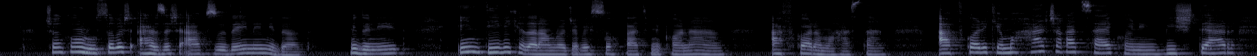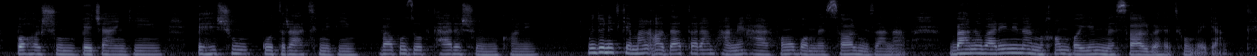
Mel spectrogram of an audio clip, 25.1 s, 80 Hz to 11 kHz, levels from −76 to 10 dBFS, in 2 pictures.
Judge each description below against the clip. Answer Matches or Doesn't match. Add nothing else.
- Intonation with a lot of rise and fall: Doesn't match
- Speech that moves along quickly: Doesn't match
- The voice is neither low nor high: Matches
